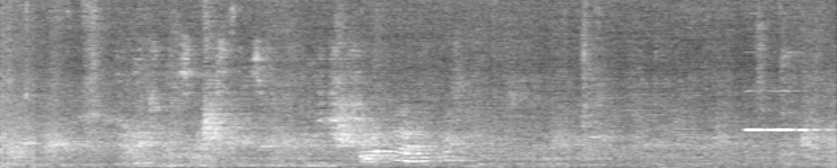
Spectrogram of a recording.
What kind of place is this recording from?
subway station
